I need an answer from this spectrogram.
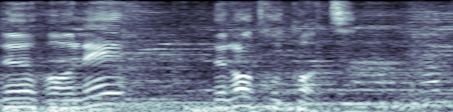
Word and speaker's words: Le Relais de l'Entrecôte: I am here with the franchisees of, let me try and say this right, Le Relais de l'Entrecôte.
